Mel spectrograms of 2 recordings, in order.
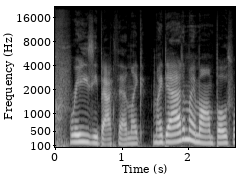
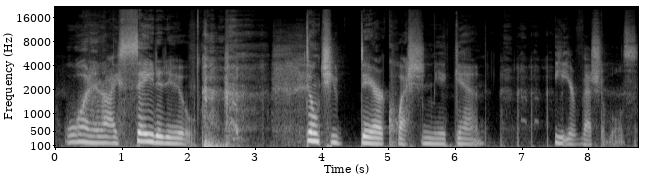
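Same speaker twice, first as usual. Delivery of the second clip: slow, stern mock scolding tone. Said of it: "I said".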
